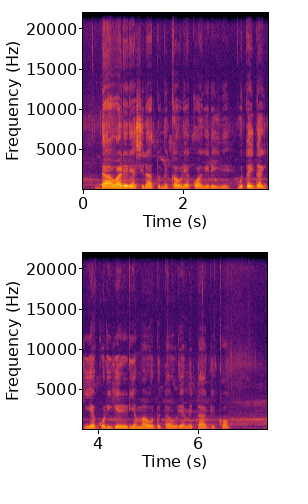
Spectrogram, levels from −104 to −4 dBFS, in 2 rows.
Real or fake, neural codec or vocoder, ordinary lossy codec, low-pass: real; none; none; none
